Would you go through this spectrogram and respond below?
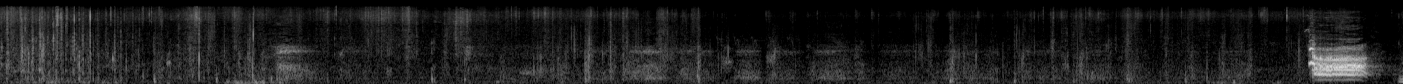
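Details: Vallezano hound Grapa on the scent of wild boar: a long stretch of quiet outdoor ambience with faint rustling and distant chirps, then one short, loud, tonal bay near the end.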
